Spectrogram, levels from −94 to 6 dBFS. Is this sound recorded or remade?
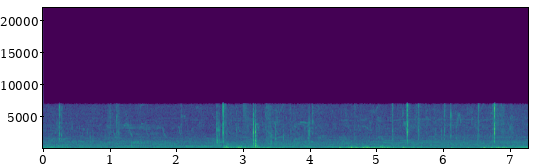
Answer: recorded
